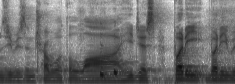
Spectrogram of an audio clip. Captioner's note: laughter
